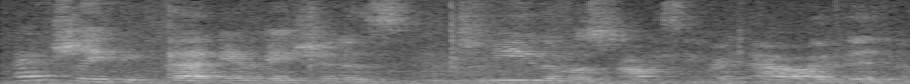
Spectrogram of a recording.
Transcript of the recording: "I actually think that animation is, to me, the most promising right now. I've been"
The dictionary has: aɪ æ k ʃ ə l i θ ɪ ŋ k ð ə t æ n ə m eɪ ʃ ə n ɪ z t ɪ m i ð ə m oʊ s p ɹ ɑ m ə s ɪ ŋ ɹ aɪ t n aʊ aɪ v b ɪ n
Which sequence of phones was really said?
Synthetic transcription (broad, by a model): aɪ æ k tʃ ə l i θ ɪ ŋ k ð ə t æ n ə m eɪ ʃ ə n ɪ z t ɪ m i ð ə m oʊ s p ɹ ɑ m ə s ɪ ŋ ɹ aɪ t n aʊ aɪ v b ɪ n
